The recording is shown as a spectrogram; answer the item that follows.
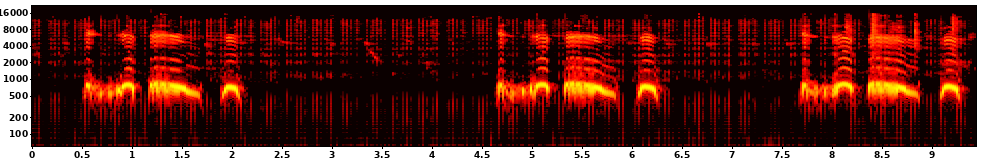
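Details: Lure spotted dove calling for wild doves: three evenly spaced phrases of deep soft hoots, each with two quick notes, a long sliding coo and a short finishing note, over faint high chirping.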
